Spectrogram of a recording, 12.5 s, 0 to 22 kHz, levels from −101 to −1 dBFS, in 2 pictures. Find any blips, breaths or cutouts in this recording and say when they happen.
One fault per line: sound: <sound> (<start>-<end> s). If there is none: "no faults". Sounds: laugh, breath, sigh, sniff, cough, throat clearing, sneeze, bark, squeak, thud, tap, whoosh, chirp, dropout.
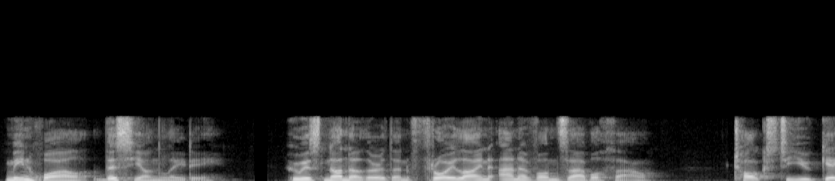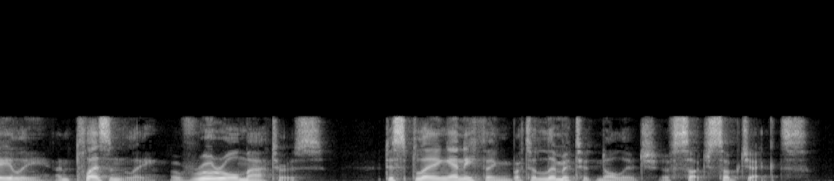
no faults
